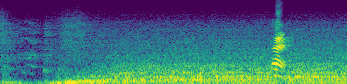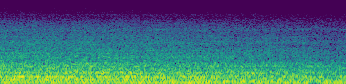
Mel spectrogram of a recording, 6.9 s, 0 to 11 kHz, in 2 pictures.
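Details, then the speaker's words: Chevrolet S10 Blazer after repair of a starter that scraped and ground during cranking, starter reinstalled: a quick, clean crank with no scraping or grinding, then the engine catches and settles into an even idle. Normal starter cranking. "acho que é isso aí né não tem o que o que falar dessa partida né tá muito boa"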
